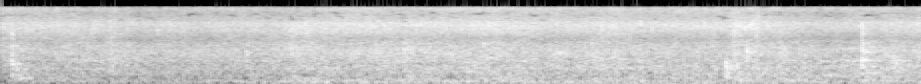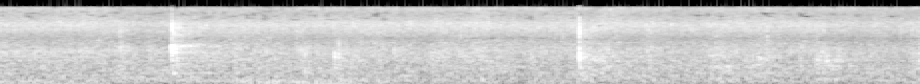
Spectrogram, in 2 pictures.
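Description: Grated apple sizzling in ghee in a steel kadhai as a wooden spatula stirs it, the apple's juice frying off. A few sharp knocks of the spatula against the pan stand out.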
